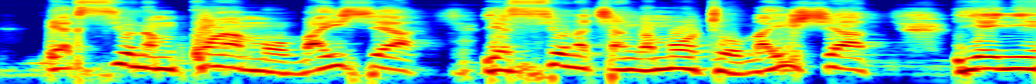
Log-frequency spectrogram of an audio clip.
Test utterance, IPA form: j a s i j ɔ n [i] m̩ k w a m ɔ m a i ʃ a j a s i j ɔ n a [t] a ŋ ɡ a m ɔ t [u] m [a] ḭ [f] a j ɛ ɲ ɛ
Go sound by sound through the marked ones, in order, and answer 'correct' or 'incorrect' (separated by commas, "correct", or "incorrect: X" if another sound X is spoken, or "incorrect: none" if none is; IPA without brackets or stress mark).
incorrect: a, incorrect: t͡ʃ, incorrect: ɔ, correct, incorrect: ʃ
